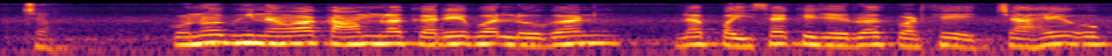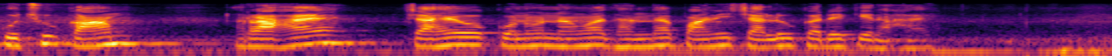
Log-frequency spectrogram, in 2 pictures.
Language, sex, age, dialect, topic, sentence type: Chhattisgarhi, male, 18-24, Western/Budati/Khatahi, banking, statement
